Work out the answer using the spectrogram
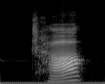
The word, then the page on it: cha: Chinese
